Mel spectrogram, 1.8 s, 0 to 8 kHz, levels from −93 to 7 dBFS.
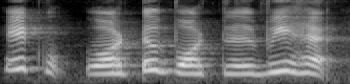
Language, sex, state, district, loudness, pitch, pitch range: Hindi, female, Karnataka, Bangalore, -16 LUFS, 295 Hz, 265-370 Hz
